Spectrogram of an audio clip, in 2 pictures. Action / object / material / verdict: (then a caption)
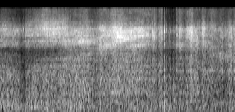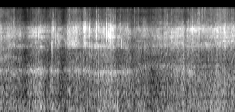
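scrape / glitter-coated Christmas bauble / glitter / none. Fingernails rub and scratch the glittery surface of a gold glitter-coated Christmas bauble held in the hands. The result is a steady, dry, crackly rustle that sits almost entirely in the high, bright range, with no low end. It swells a little in the middle and ends with a few slightly louder scrapes.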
